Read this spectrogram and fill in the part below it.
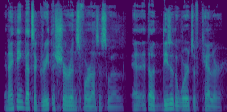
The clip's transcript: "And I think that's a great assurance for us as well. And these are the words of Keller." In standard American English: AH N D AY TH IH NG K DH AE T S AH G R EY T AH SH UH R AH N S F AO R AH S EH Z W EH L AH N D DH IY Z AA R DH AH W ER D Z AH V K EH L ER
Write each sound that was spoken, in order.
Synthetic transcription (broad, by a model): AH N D AY TH IH NG K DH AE T S AH G R EY T AH SH UH R AH N S F AO R AH S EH S W EH L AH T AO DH IY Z AA R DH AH W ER D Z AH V K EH L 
